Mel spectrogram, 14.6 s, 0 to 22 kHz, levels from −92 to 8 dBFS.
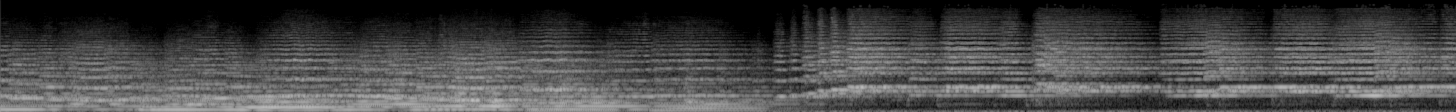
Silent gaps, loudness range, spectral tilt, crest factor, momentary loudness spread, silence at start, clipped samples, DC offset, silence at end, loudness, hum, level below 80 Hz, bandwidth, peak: none; 4 LU; -5.5 dB/octave; 16 dB; 8 LU; 0 s; under 0.1%; 0.1%; 0 s; -28 LUFS; none; -48 dBFS; 16 kHz; -12 dBFS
